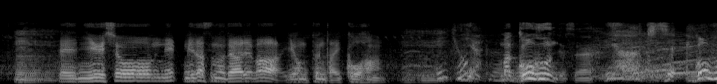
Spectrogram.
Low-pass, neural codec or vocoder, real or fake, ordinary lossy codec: 7.2 kHz; vocoder, 24 kHz, 100 mel bands, Vocos; fake; none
